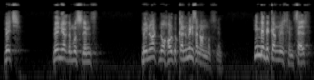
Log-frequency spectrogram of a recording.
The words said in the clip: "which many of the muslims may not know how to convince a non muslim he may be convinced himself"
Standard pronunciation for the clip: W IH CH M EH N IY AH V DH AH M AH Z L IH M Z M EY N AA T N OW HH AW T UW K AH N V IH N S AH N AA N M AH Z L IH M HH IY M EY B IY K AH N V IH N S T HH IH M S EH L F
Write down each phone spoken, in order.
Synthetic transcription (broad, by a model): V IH CH M EH N IY AH V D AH M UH S L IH M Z M EY N AA T N OW HH AW T UW K AH N V IH N S AH N AA N M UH S L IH M HH IY M EY B IY K AH N V IH N S T HH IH M S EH L F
